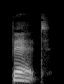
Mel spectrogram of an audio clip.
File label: "bit", English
